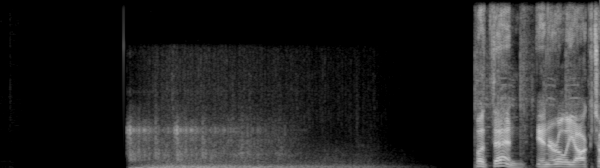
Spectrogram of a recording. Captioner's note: thumping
